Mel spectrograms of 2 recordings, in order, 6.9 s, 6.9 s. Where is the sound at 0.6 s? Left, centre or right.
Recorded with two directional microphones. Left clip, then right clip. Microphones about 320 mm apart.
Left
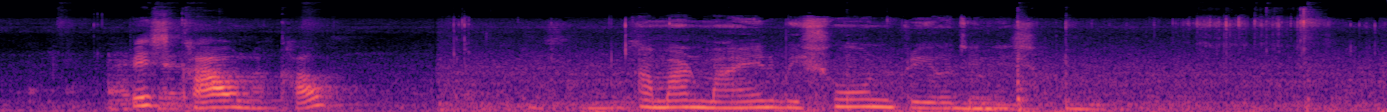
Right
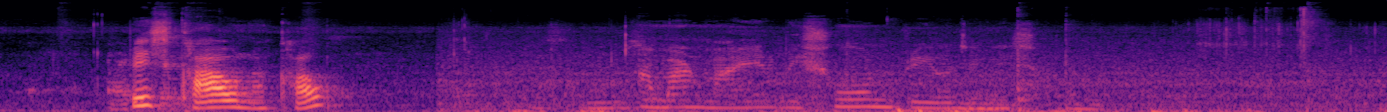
Right.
